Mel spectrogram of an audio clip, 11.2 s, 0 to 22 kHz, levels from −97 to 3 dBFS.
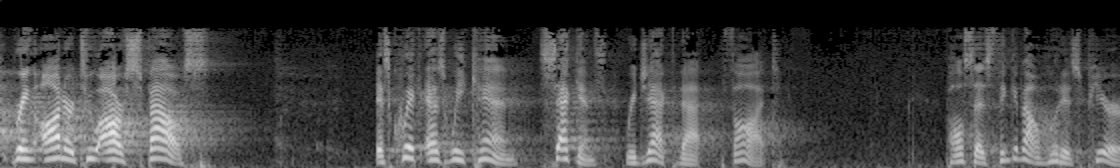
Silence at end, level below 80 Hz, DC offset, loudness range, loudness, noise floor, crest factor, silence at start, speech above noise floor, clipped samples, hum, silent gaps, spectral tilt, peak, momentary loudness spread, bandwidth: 0 s; -52 dBFS; under 0.1%; 13 LU; -19 LUFS; -60 dBFS; 20 dB; 0 s; 42 dB; under 0.1%; none; none; -4.5 dB/octave; 0 dBFS; 20 LU; 11.5 kHz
